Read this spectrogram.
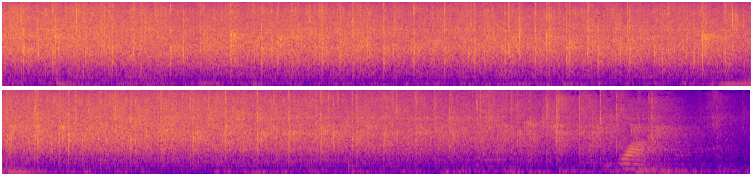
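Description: An audience applauds steadily in a large echoing hall, then the clapping fades.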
